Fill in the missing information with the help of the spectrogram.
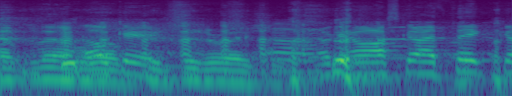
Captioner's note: laughter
